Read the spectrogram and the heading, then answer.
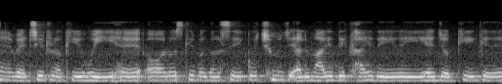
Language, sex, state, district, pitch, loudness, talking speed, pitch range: Hindi, female, Maharashtra, Mumbai Suburban, 185 Hz, -15 LUFS, 215 wpm, 180-195 Hz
